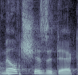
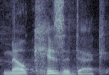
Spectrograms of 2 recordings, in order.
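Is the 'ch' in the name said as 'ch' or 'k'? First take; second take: ch; k. First: The middle consonant sounds like 'ch' in church. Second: The middle consonant sounds like a hard 'k'. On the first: The speaker calls it wrong. "not Melchizedek, I know it's C-H" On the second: The speaker calls it right. "but it's Melchizedek"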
